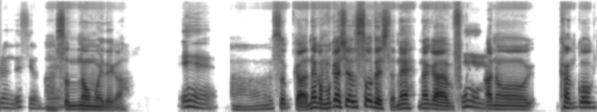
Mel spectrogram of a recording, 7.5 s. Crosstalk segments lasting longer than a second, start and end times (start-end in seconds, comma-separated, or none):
none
